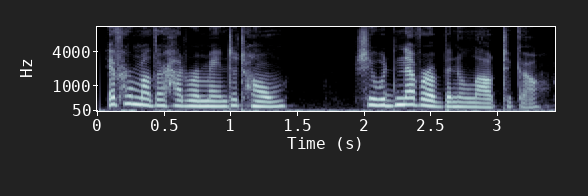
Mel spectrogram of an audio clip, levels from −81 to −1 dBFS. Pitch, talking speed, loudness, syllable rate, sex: 210 Hz, 260 wpm, -17 LUFS, 7.5 syllables/s, female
